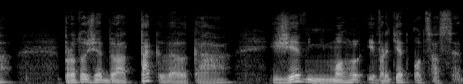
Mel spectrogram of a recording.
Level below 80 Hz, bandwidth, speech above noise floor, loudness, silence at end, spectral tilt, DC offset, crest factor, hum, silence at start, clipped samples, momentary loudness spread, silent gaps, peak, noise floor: -44 dBFS; 14.5 kHz; 22 dB; -26 LUFS; 0 s; -5.5 dB/octave; under 0.1%; 24 dB; none; 0 s; under 0.1%; 14 LU; none; -2 dBFS; -48 dBFS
